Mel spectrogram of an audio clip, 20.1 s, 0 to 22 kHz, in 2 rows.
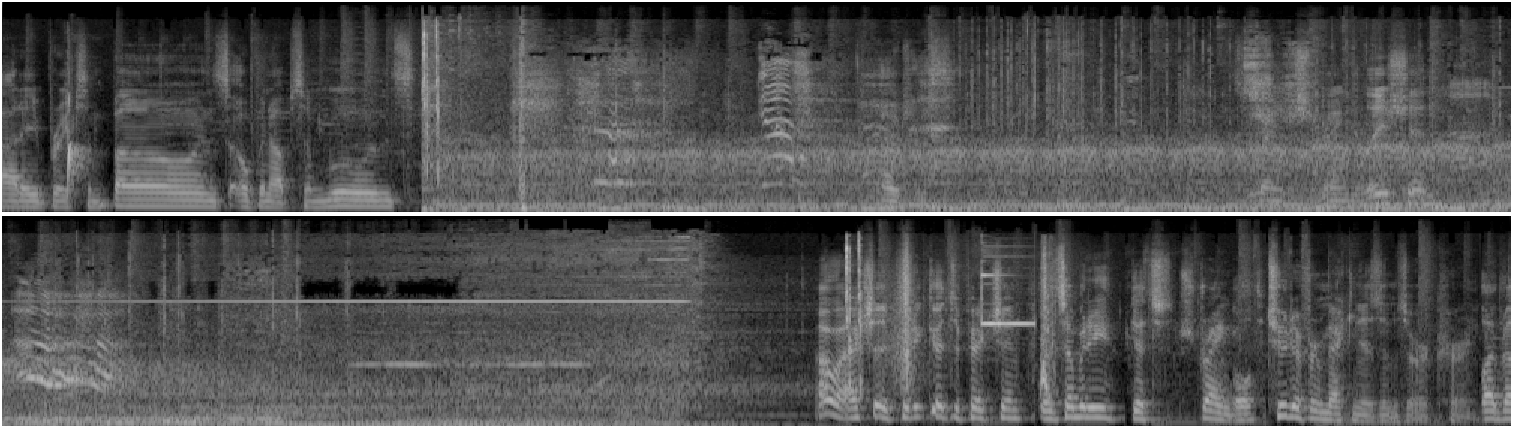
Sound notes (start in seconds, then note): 3.4 person gasps; 9.6 person moaning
